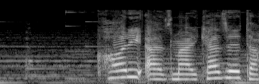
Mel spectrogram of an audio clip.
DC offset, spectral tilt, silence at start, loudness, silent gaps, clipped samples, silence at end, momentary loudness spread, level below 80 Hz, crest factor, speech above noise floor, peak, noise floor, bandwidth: under 0.1%; -4 dB/octave; 0 s; -13 LUFS; none; under 0.1%; 0 s; 22 LU; -42 dBFS; 14 dB; 22 dB; 0 dBFS; -34 dBFS; 13.5 kHz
